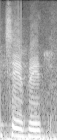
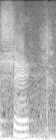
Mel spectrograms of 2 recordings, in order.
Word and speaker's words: Chebet: If you want to say it properly, say Chebet. What? Chebet. Chebet. Chebet. Chebet. Not She. Chebet.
